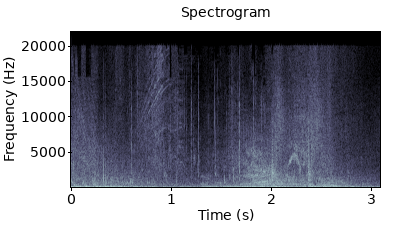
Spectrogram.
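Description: Spell blast from the Bombarda charm in Hogwarts Legacy on PS5, a loud sustained rumbling boom with crackling debris and a rising whoosh, lasting about three seconds with heavy low-end.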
